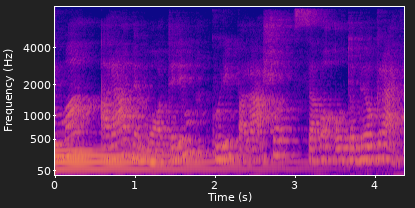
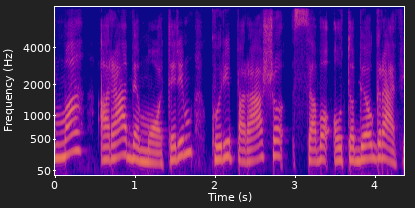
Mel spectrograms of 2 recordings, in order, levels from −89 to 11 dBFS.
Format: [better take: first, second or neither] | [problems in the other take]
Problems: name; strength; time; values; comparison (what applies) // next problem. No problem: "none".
second | background sound (Bass guitar); as loud as the speech // room echo; dies away in 0.9 s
